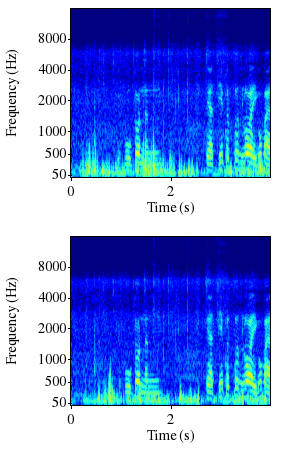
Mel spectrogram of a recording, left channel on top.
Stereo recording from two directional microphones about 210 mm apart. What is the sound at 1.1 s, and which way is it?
Speech, centre (ahead or behind).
